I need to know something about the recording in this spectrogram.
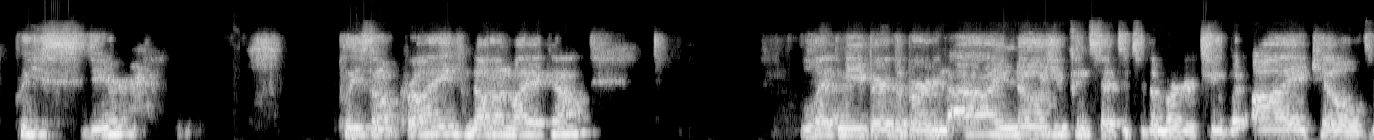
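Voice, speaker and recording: An actor playing a sick, tormented young prince haunted by madness, weary and feverish by turns. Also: male voice, a little high, fairly bright tone. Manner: weary and feverish, swinging into frantic raving. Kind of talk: stage play reading. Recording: roomy echo.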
